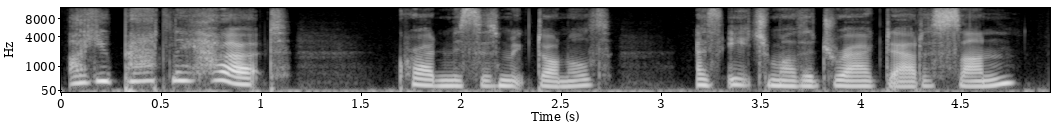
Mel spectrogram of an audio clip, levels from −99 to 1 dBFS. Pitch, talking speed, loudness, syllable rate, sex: 215 Hz, 170 wpm, -20 LUFS, 5.5 syllables/s, female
